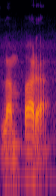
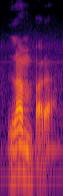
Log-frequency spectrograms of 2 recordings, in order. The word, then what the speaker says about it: lámpara: Otherwise, it would have a natural stress on this syllable, lámpara, but it is rather lámpara.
